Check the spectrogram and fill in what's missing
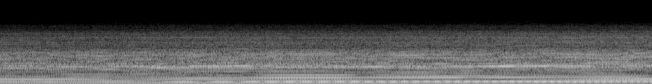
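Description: A Polaris RZR engine held at about 7,000 RPM on a dyno roars loud and constant, a harsh buzzing drone that begins to pulse rhythmically as the load grabs it, with no talking.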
